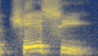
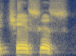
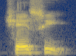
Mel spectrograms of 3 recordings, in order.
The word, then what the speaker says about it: chassis: But the fact is that only the engine and the chasey usually people mispronounce. They say chases. Chases is not correct. Second S is silent. Chasey.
